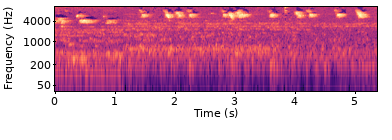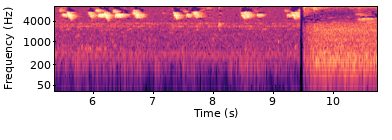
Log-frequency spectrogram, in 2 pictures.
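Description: Faint chirping of small birds, a few short high chirps a second, over a low steady hum. About nine and a half seconds in, this gives way to an even hiss.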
